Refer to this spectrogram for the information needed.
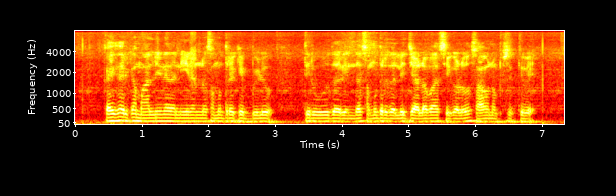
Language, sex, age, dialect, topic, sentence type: Kannada, male, 18-24, Mysore Kannada, agriculture, statement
